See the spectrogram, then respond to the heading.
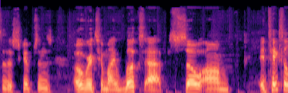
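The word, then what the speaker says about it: Loox: So personally, I use a reviews app called Looks, and that's spelled L-O-O-X, and it's like a photo review app.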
